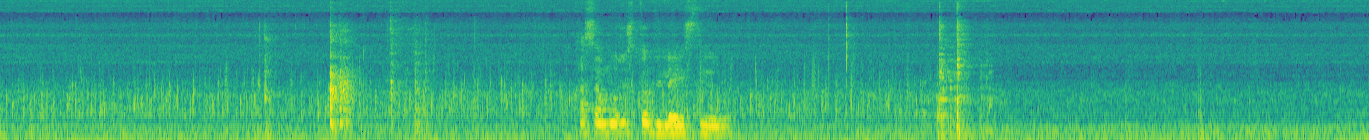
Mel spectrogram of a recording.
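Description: Meat curry bubbling at a boil in a pot after hot water is poured in, a low steady simmer with a few sharp utensil clinks while someone talks over it.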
